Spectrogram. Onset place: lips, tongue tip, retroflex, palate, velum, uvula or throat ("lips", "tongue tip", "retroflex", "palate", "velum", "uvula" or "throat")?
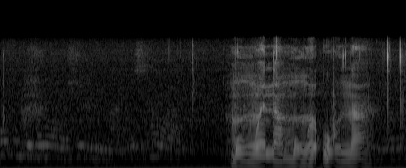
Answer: lips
